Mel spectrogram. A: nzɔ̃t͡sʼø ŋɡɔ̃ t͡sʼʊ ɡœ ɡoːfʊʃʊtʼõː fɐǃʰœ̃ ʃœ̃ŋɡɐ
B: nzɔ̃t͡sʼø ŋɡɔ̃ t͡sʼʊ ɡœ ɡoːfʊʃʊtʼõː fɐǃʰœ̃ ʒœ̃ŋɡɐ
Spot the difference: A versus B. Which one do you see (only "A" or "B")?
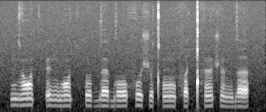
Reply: A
